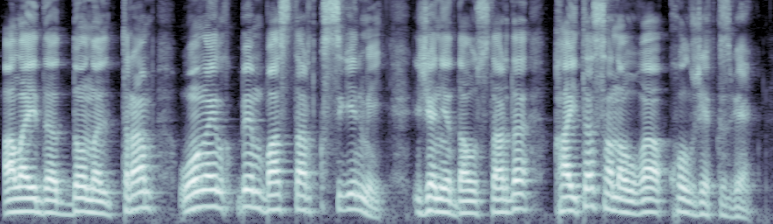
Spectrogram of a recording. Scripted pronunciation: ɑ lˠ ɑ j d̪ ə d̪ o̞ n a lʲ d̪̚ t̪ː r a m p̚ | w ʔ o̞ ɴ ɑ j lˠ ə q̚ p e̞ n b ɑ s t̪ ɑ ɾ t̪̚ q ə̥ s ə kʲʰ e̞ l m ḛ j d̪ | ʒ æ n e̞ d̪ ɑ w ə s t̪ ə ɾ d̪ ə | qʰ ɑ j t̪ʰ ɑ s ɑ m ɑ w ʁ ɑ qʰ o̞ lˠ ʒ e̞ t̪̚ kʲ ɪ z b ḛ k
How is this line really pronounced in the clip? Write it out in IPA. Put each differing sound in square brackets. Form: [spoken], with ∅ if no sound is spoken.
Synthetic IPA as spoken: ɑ lˠ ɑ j d̪ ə d̪ o̞ n a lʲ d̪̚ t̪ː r a m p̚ | w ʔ o̞ ɴ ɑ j lˠ ə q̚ p e̞ n b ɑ s t̪ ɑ ɾ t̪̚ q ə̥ s ə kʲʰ e̞ l m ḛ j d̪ | ʒ æ n e̞ d̪ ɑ w ə s t̪ [ɑ] ɾ d̪ ə | qʰ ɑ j [t̪] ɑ s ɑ [n] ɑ w ʁ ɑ qʰ o̞ lˠ ʒ e̞ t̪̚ kʲ ɪ z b ḛ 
